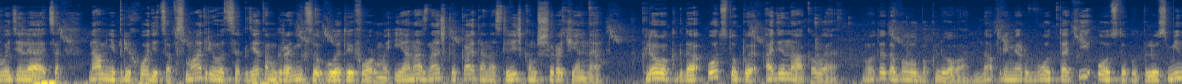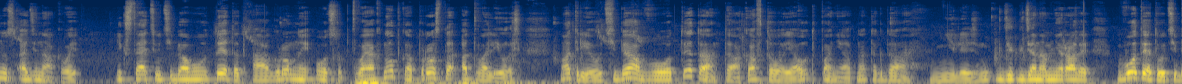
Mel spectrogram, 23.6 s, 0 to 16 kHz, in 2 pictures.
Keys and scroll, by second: 0.6 ctrl+shift+4, 1.4 ctrl+shift+4, 12.2 ctrl+shift+4, 12.9 ctrl+shift+4, 19.2 ctrl+z.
